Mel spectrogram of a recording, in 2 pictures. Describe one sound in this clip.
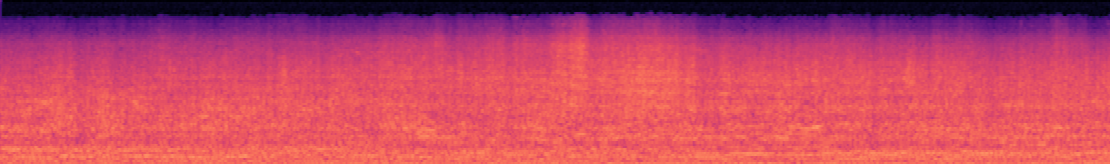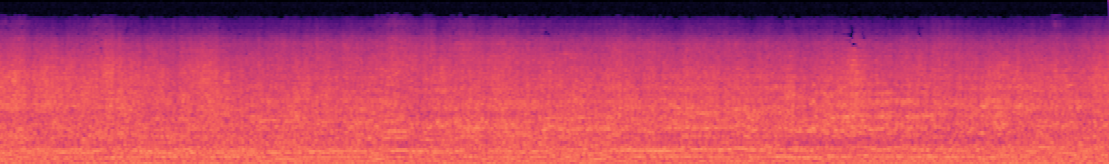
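Engines rise and fall in pitch as cars pass and accelerate.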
